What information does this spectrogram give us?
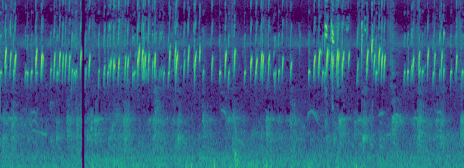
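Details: Goldfinch song for stimulating singing: long stretch of energetic, high twittering notes in rapid sequences, intensifying into louder bursts near the end.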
